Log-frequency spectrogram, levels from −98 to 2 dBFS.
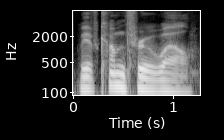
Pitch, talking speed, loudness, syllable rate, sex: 110 Hz, 235 wpm, -15 LUFS, 4.5 syllables/s, male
